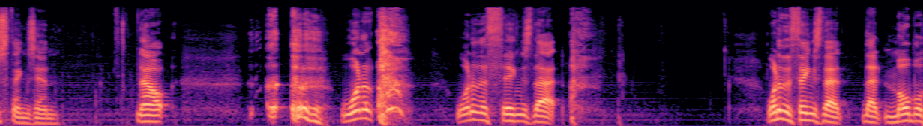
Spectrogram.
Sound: clears throat; coughs

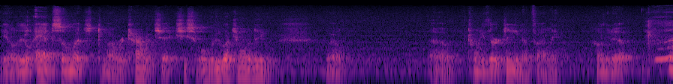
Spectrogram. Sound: laughs

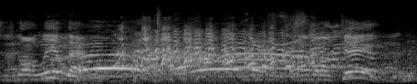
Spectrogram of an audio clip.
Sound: laughter

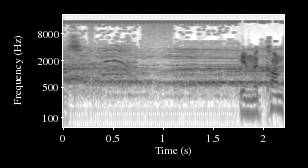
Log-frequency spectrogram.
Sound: chanting

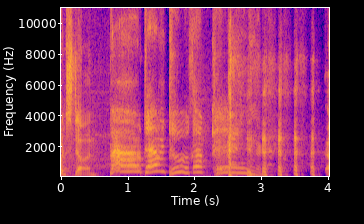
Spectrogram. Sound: laugh

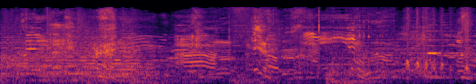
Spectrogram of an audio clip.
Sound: all straining

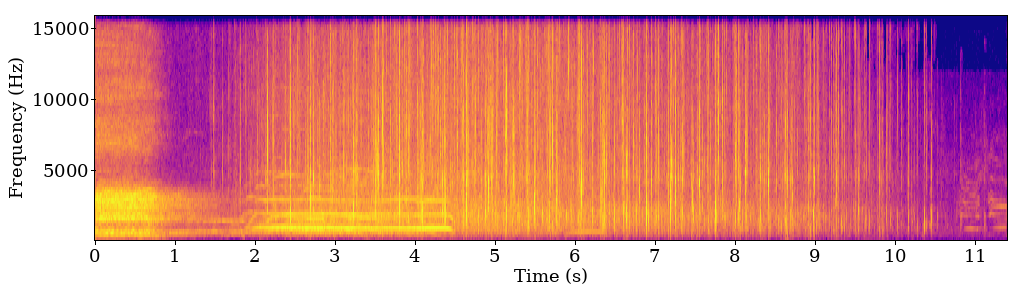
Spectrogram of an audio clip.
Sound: applause

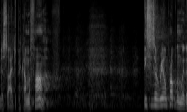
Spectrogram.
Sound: laughter

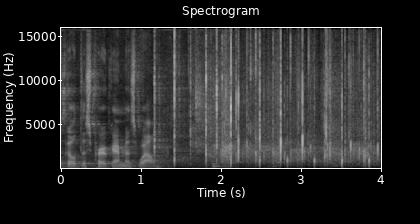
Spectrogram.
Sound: applause

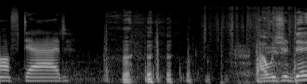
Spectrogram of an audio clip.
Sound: chuckles

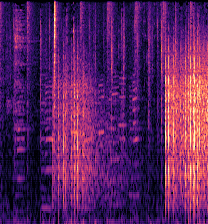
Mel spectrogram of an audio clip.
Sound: a near gunshot!

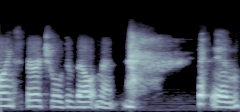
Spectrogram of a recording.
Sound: laughing

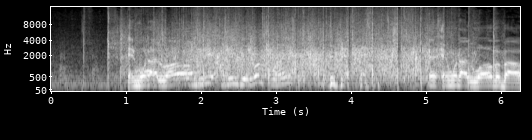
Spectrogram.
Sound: audience applauding

